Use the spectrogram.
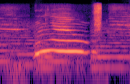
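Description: A cat named Biné, in São Luís, gives one drawn-out, rising-then-falling meow, followed by a short breathy sound and a lower, softer vocal tail. No one speaks.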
